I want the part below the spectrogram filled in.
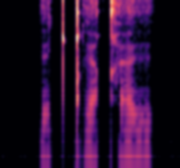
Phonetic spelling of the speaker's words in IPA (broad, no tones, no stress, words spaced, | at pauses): ʏtǃʉqʰʉ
